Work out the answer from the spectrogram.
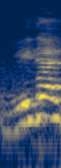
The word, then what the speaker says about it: Widal: Number 11 इज विडाल test. इसका spelling है WIDAL, बट it pronounced as विडाल, V नॉट W।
